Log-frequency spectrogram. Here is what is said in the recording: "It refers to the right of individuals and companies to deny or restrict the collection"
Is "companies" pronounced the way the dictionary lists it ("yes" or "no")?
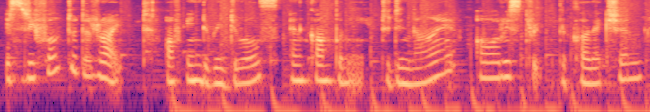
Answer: no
